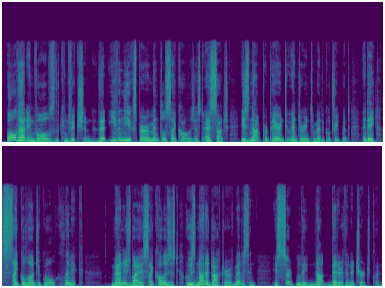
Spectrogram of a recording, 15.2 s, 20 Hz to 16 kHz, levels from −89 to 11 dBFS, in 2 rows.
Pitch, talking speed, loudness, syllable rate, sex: 165 Hz, 170 wpm, -21 LUFS, 6.0 syllables/s, male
